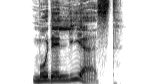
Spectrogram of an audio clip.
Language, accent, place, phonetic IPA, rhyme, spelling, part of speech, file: German, Germany, Berlin, [modɛˈliːɐ̯st], -iːɐ̯st, modellierst, verb, De-modellierst.ogg
- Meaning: second-person singular present of modellieren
